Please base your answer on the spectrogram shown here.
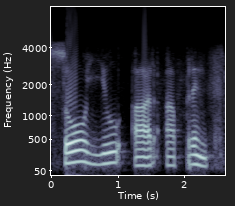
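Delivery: very slow, with gaps between words. Shown as a demonstration. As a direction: model each word separately and slowly. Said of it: "word by word".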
